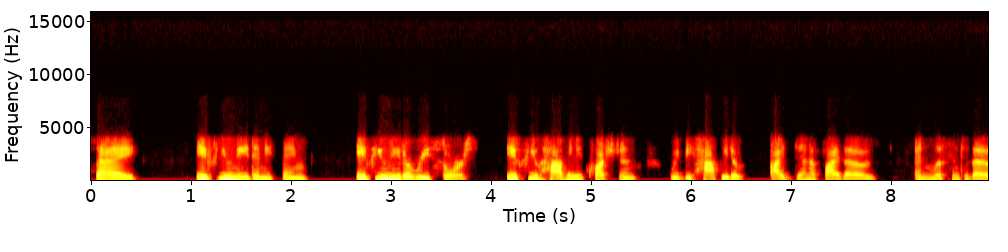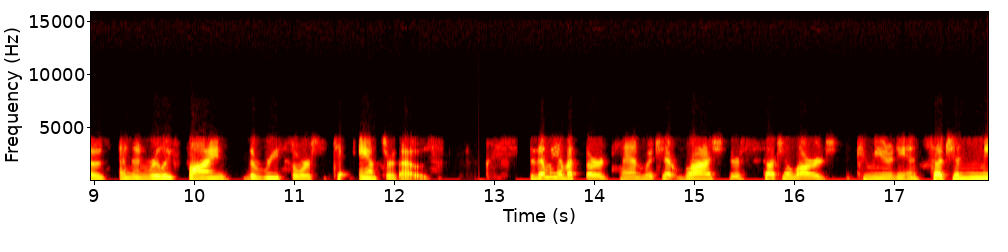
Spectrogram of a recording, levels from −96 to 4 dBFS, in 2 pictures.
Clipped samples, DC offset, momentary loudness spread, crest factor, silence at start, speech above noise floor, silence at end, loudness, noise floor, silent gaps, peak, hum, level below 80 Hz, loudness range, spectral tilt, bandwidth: under 0.1%; under 0.1%; 14 LU; 18 dB; 0.05 s; 56 dB; 0 s; -21 LUFS; -76 dBFS; none; -2 dBFS; none; -60 dBFS; 7 LU; -9.5 dB/octave; 4.3 kHz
